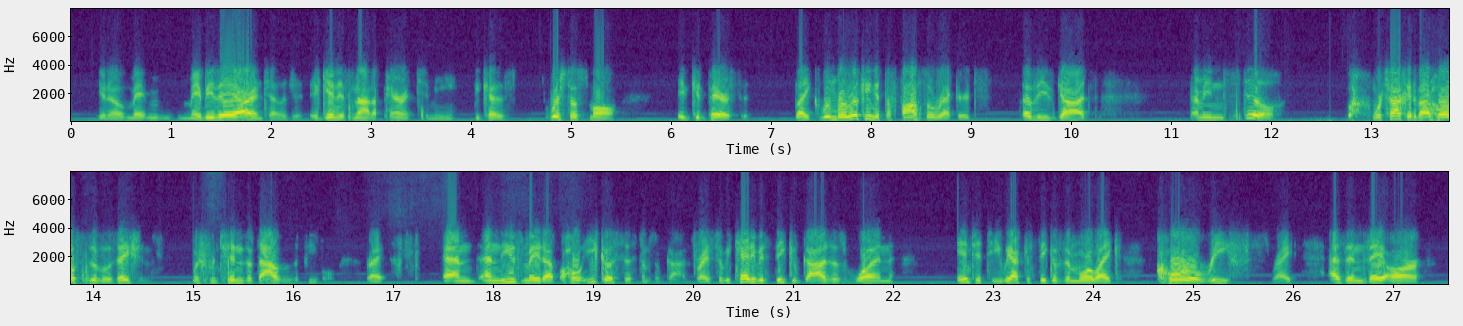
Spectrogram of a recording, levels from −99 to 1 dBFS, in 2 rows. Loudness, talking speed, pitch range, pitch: -13 LUFS, 175 wpm, 110-170 Hz, 145 Hz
